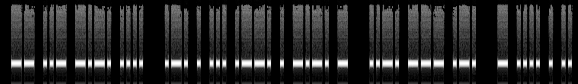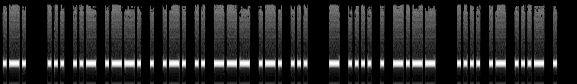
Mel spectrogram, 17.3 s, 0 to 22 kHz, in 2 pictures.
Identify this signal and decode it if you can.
Morse code, heard as a keyed tone, about 25 wpm, 1000 Hz. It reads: MUCH RESPECT FOR THEIR SUPERIORS THEY HAVE
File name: qotdfiles / 25wpm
